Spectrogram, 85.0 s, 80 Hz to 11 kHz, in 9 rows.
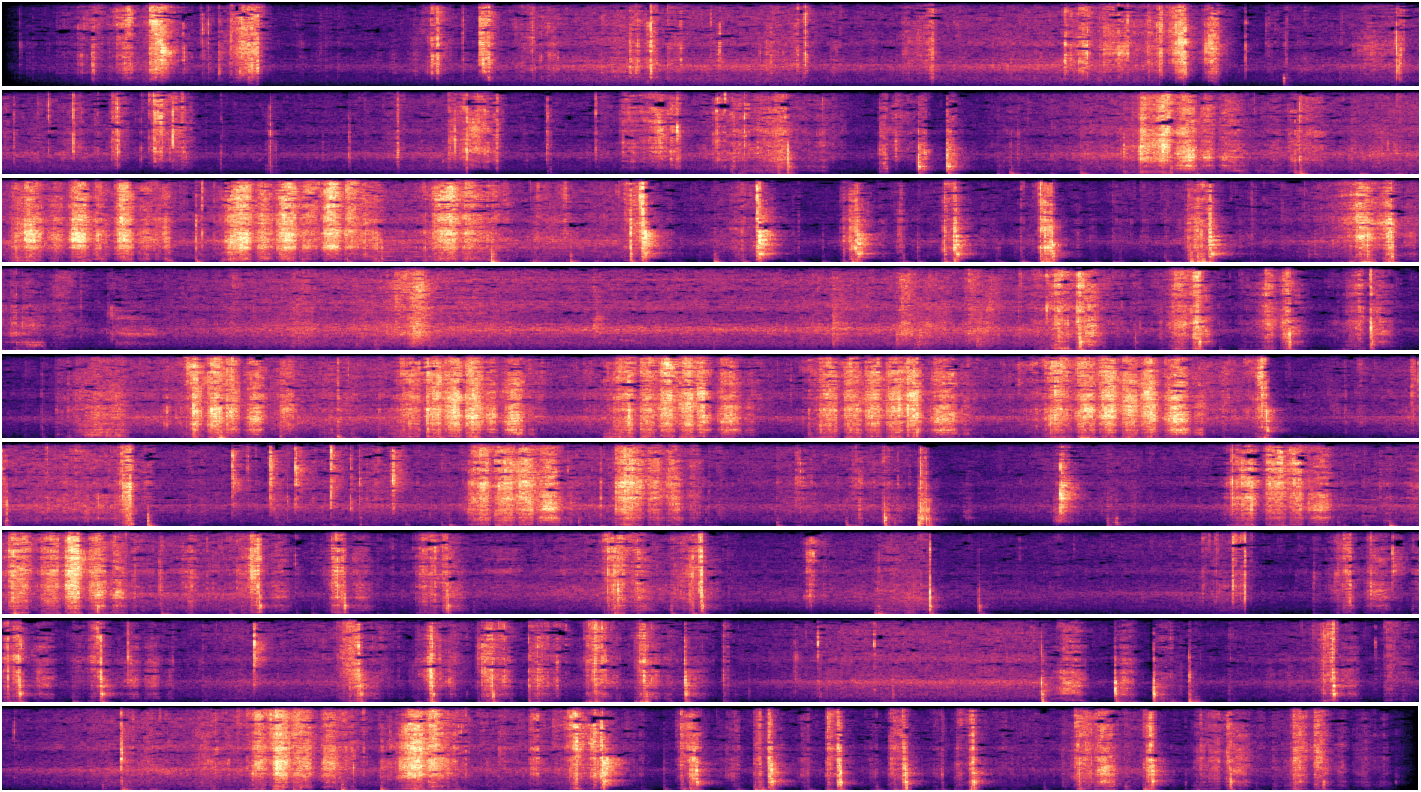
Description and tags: chopping onion 241210
24.12.2010: between 15.00 and 20.00. christmas eve preparation sound. my family home in Jelenia Gora (Low Silesia region in south-west Poland).
sound of chopping onion.
chop, chopping-onion, christmas, domestic-sounds, field-recording, knife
